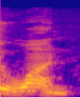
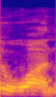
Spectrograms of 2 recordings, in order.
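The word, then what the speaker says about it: one: যেমন এখানে হচ্ছে ওয়ান, শব্দের শুরুতে আছে ভাওয়েল ও, কিন্তু উচ্চারণ করতে গেলে আসছে ওয়ান, ওয়া, ওয়া শব্দটা এখানে আসছে, সেই জন্য এখানে এ বসবে।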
